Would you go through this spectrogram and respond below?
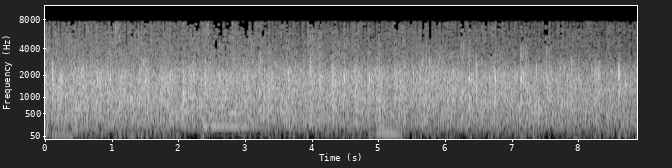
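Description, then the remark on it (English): An audience bursts into sustained applause, giving the Lord a great big hand clap, a dense, steady wash of many hands clapping at once for the full stretch, fairly loud and even without pauses or talk. “Would y'all give the Lord a great big hand clap?”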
